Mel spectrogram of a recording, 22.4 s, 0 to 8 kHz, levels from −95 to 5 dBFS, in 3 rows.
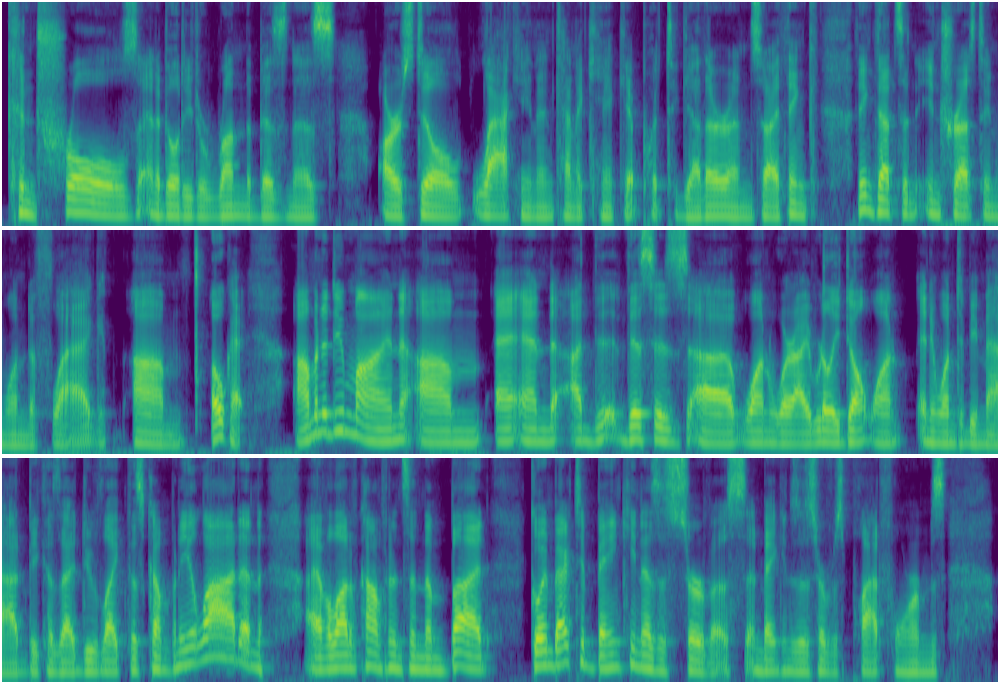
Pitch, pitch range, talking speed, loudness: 105 Hz, 95-125 Hz, 225 wpm, -18 LUFS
